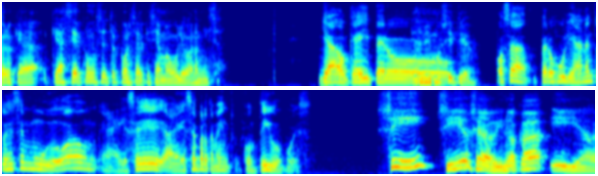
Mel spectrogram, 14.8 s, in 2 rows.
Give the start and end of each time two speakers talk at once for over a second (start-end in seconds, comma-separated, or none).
none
